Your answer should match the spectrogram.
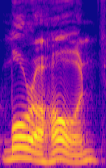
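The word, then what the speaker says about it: Morejón: Um you Adrien or Morahone as you actually pronounce it.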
